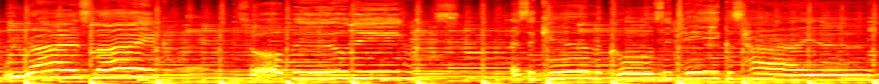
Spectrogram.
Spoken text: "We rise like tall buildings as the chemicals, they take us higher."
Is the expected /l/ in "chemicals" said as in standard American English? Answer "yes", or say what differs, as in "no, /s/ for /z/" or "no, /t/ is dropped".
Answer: no, /l/ is dropped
